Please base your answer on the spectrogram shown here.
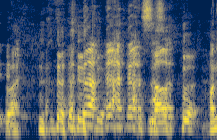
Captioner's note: laughs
